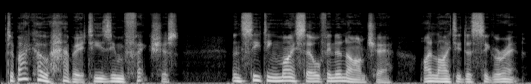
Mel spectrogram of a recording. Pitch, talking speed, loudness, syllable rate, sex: 140 Hz, 180 wpm, -15 LUFS, 6.2 syllables/s, male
